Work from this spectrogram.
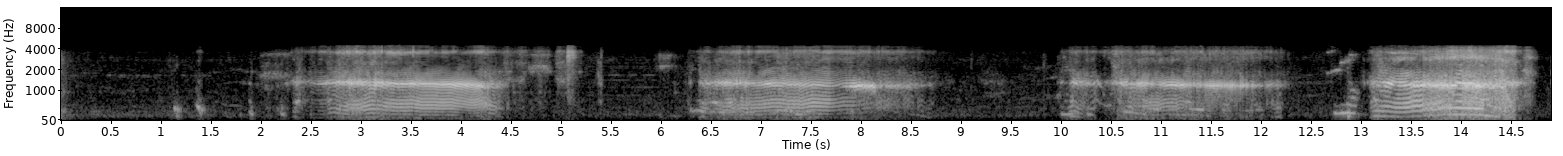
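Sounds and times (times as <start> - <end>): person snoring: 2.2 - 4.6, 6.3 - 8.8, 10.0 - 12.3, 13.1 - 14.8.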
